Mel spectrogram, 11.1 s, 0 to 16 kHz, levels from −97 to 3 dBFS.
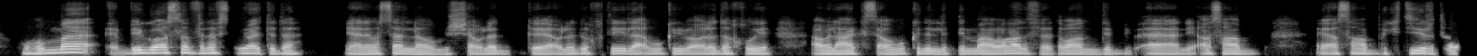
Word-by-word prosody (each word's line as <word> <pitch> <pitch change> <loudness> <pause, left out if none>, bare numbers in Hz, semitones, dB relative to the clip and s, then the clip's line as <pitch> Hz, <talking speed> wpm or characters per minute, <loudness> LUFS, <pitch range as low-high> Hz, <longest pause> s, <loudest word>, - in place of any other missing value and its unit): وهُم 150 +8 +4 0.2
بييجوا 150 +2 +5
أصلًا 155 +1 +3
في 140 - -1
نَفْس 145 0 0
الوقت 135 -1 +2
ده، 115 -1 -1 0.3
يعني 105 +2 0
مثلًا 115 +2 +1
لو 105 -2 +1
مش 105 +2 -6
أولاد 115 -1 0 0.2
أولاد 110 +3 0
أختي، 125 +1 -2
لأ 115 -1 +2
ممكن 120 +1 -4
يبقى 115 -1 0
أولاد 120 0 0
أخويا 115 -2 0 0.3
أو 105 - +3
العكس 115 +1 0
أو 110 - +1
ممكن 125 +2 -2
الاتنين 115 0 -1
مع 120 -3 +3
بعض، 125 +3 +3
فطبعًا 110 0 -1
دي 110 - -3
بتبقى 115 -1 -5
يعني 105 +1 -3
أصعَب، 120 -2 -1 0.5
أصعَب 120 +1 -1
بكتير 130 +2 0
طبعًا، 115 -1 -1
120 Hz, 185 wpm, -23 LUFS, 110-125 Hz, 0.5 s, بييجوا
